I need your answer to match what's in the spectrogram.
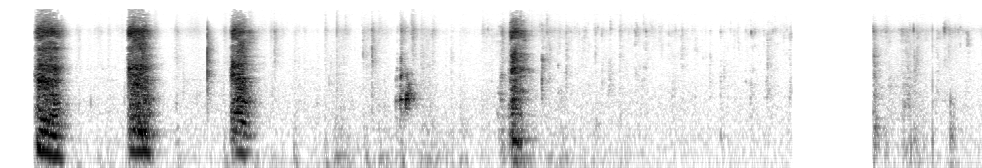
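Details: Pet named Ollie coughing: four short, harsh, explosive coughs with quiet pauses and soft sniffing in a small room.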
